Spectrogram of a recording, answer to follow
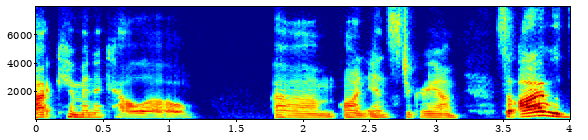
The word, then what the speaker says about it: Minichiello: Okay, so your website, I'm going to put it up, is I'm gonna spell it. It's Kim Minichiello, but it's Minichiello.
